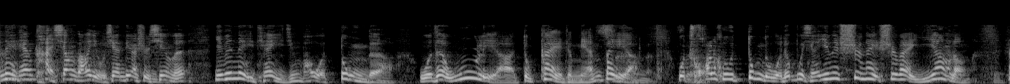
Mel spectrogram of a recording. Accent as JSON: {"language": "Chinese", "town": "Shijiazhuang", "region": "Hebei", "country": "China", "said": "当时你看我们石家庄人就会觉得这个温州人呢、啊、一个个小瘦个子怎么就穿这个单衣啊"}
